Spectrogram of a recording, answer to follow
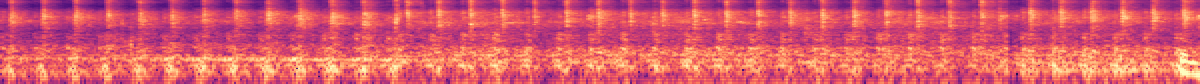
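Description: Stationary diesel engine running a flour mill (atta chakki), with a fast, even beat of several strokes a second.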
